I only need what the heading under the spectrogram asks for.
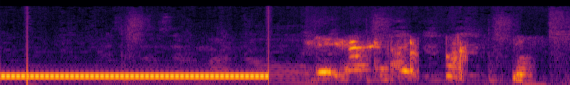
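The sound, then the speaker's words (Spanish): A telephone dial tone sounds while a call is being redialed, a loud steady single-pitch hum that cuts off abruptly, after which people talk. “Sí, ya colgó, pero ahí se está marcando otra vez.”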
